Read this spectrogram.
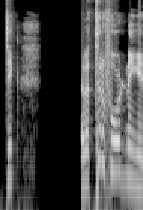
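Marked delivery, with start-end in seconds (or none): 1.1-1.7 "रथरफोर्ड" with a strong aspirated th; "रथरफोर्ड" with th as written; mispronounced name. Shown as a demonstration. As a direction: hold up the misreading "रथरफोर्ड", थ not द. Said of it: "इसको रथरफोर्ड पढ़ रहे हैं वो गलत है".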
